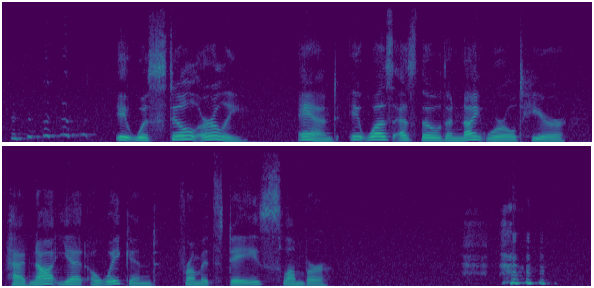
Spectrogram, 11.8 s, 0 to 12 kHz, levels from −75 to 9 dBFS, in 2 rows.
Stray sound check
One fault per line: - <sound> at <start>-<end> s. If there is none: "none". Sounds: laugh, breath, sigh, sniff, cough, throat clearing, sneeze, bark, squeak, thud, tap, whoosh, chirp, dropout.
- laugh at 0.1-1.0 s
- laugh at 10.5-11.5 s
